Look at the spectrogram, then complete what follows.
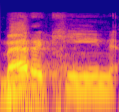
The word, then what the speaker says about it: Maroquin: Marakin, I think, is the appropriate way you should say it. You're supposed to roll your Rs out, actually. Marin. Maroin. But Maroquin reminds me of Dairy Queen.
